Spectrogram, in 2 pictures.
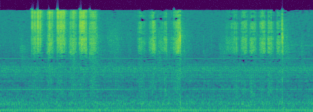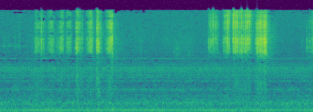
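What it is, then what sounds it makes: Fingernail being filed. A long natural keratin fingernail is filed with a light grey nail file in a fine rasping scratch. Bright, hissy strokes come in five quick bursts separated by short pauses, over a faint steady hum.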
